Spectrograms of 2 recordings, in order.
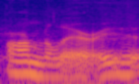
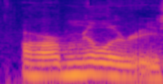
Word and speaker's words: armillary: very major instrument was the observational armillary sphere, as you British say, armillary, as Americans say.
